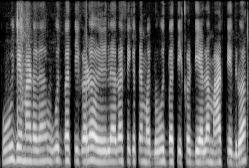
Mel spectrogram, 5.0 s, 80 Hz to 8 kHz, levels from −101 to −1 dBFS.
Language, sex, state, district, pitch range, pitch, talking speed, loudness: Kannada, female, Karnataka, Shimoga, 190-205 Hz, 200 Hz, 130 wpm, -18 LUFS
